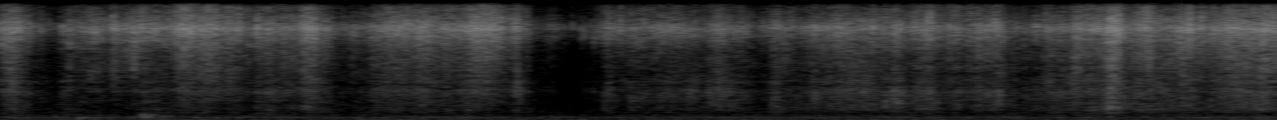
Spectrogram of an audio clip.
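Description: Tissue paper rustling and crinkling faintly as it is rolled up by hand.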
